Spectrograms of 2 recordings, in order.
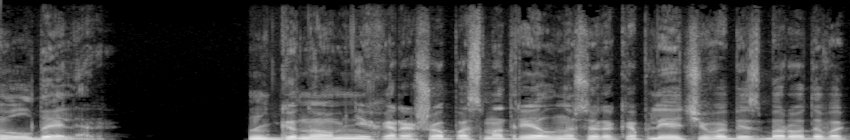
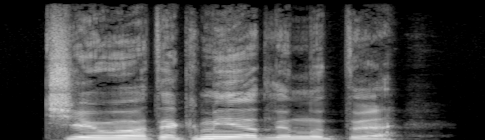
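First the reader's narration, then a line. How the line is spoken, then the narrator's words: Groan. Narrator (Russian): Простонал Халлас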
